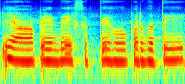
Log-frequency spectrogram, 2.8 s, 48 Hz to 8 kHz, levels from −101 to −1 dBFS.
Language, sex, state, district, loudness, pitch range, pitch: Hindi, female, Haryana, Charkhi Dadri, -16 LUFS, 195-210 Hz, 200 Hz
